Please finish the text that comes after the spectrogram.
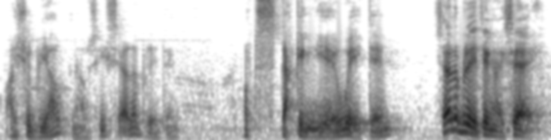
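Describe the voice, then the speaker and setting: A man's voice: sits low, lively intonation, moderate pace, darkish tone, slightly rough. An actor playing a cantankerous, foul-mouthed older male war veteran with a British accent, grumbling and indignant. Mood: ranting. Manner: grumbling, indignant, swears often. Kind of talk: film drama acting.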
